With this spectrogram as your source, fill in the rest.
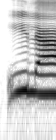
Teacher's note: لام پہ کھڑا زبر ہے، اسے ہم ایک الف کے برابر کھینچیں گے.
